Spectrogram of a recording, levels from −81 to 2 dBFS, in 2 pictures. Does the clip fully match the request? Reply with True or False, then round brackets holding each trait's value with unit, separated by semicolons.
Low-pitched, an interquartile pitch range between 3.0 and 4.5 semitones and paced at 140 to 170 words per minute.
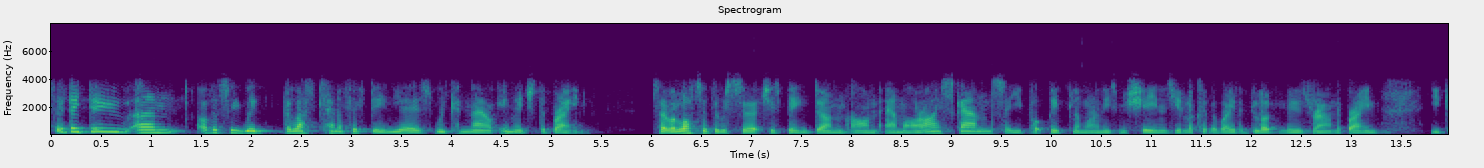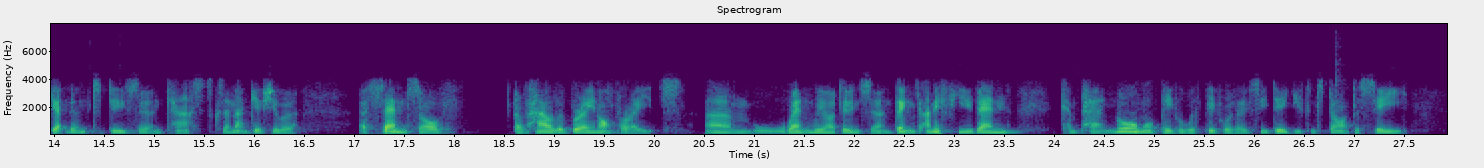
False (110 Hz; 3.4 semitones; 200 wpm)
